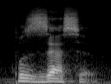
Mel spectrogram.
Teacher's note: Nós vemos 2 S's ali, mas para quem pronuncia, tem somzinho de Z.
